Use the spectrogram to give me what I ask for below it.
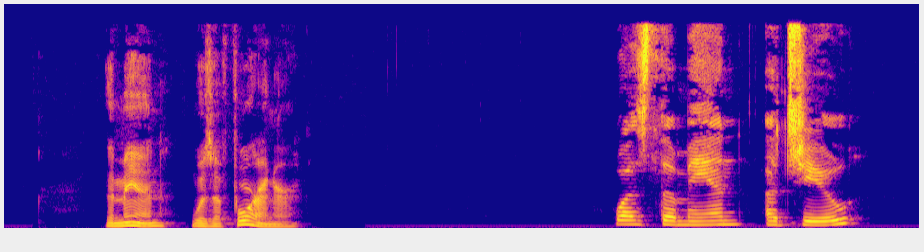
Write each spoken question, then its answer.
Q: Was the man a Jew?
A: No, the man was a foreigner.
